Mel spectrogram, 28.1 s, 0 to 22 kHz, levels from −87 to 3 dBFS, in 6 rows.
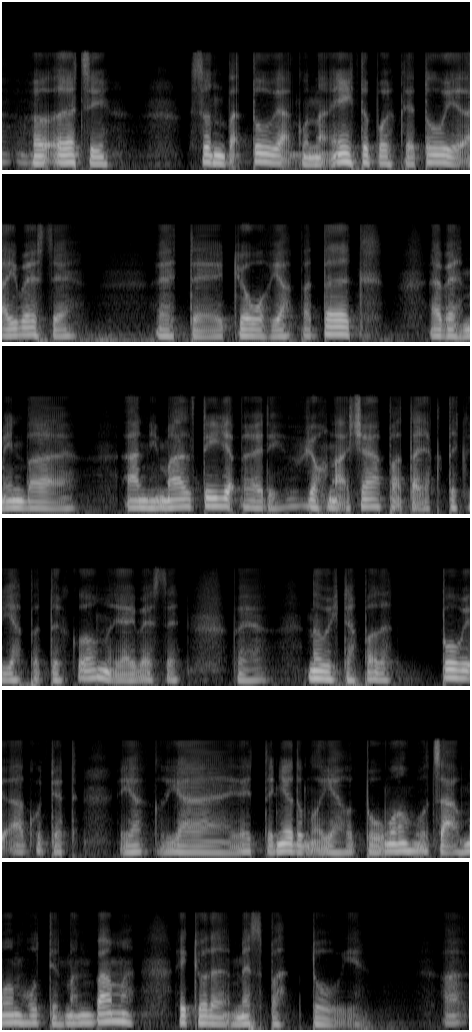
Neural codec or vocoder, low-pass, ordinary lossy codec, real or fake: codec, 16 kHz, about 1 kbps, DyCAST, with the encoder's durations; 7.2 kHz; none; fake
